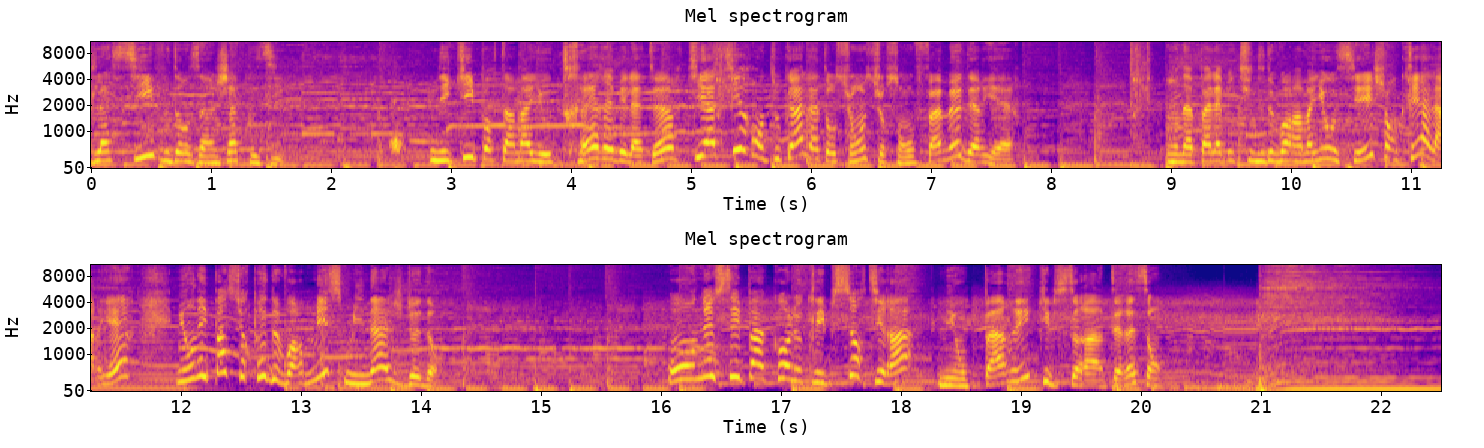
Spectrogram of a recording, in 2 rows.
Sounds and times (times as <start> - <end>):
Speech: 0.0 - 1.7, 2.8 - 7.8, 9.0 - 14.2, 16.1 - 20.2
Music: 0.0 - 22.5.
